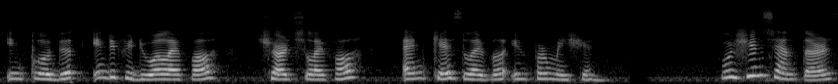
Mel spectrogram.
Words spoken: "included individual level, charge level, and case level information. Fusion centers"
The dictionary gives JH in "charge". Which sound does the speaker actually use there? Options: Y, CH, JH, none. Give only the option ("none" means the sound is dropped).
CH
